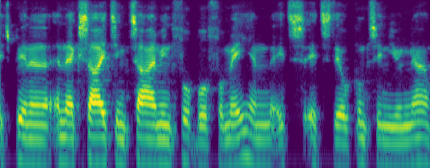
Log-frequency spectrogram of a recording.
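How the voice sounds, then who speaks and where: In a Dutch accent, the speaker talks at a moderate pace with monotone, flat intonation, the sound dry and close with no echo and the background quiet. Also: man. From Netherlands. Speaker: football manager and former pro player. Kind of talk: interview. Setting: live stream.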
